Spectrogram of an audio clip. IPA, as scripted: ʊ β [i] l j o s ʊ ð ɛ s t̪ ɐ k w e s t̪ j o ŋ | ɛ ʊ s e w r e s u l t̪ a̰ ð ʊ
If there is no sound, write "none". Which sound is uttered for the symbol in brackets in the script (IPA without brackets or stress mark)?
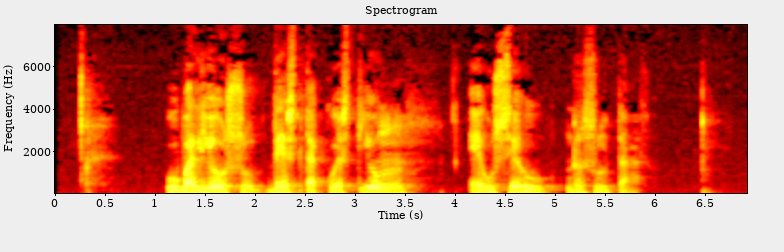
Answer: a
